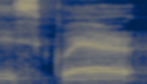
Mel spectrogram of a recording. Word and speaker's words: square: Então, praça square, o S com de S, o K de o C de o Q de K. U de u, o A de E, o R de R, o E mudo. Enrola a língua no R. Square.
